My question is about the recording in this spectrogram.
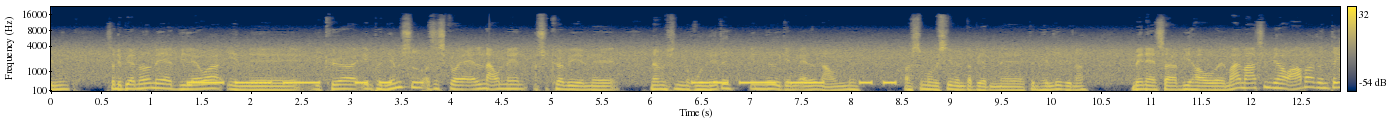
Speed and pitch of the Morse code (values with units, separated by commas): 10 wpm, 400 Hz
